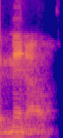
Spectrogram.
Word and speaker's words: Minno: And just to make sure, it's pronounced Minno or Yeah. Mino? Okay, Minno.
